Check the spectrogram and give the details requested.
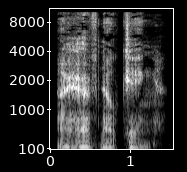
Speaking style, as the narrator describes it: Lan said softly

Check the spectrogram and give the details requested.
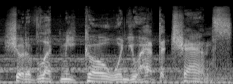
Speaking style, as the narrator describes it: Jason snarled

